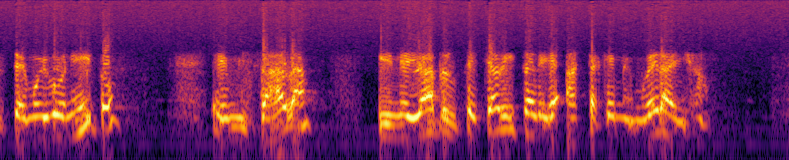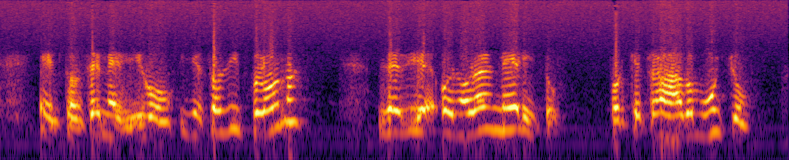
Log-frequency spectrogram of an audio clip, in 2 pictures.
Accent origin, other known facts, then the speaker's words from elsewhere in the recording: Miranda, Venezuela; yo nací? Soy mirandina.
